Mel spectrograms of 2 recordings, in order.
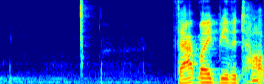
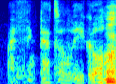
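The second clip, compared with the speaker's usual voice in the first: hushed producer quote; 11 dB quieter than usual. Retold or imitated.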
